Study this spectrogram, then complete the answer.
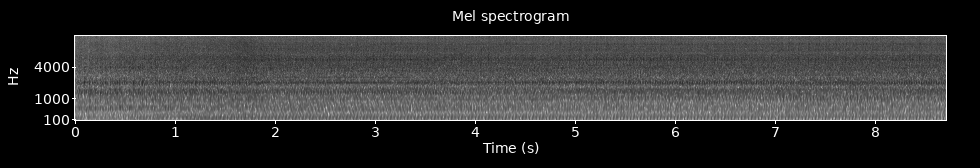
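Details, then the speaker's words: Generac XD5000e generator, Yanmar L100 diesel, restarted after purging air from fuel system, before oil change: cranks, catches and climbs in a second, then settles into even steady idle with smooth beat; normal. "And before we go any further and change the oil, I do want to get the engine started again. and just make sure that the air we introduced isn't going to cause a problem."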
